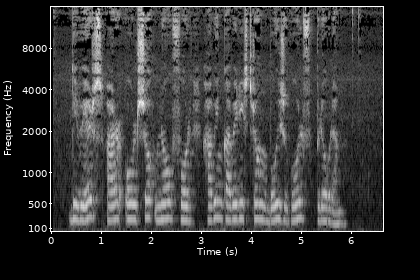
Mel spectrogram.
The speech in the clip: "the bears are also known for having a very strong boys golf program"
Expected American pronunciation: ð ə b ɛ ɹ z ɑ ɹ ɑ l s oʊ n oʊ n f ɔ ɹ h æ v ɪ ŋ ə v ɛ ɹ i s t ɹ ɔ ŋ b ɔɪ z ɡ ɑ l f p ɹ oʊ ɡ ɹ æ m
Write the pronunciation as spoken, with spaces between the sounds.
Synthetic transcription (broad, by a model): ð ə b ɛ ɹ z ɑ ɹ ɑ l s oʊ n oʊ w f ɔ ɹ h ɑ b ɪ ŋ ə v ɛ ɹ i s t ɹ ɔ ŋ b ɔɪ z ɡ ɑ l f p ɹ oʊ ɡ ɹ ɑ m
